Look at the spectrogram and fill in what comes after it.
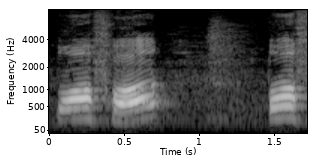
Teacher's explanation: বর্গের প্রথম দুইটা বর্ণ হচ্ছে অঘোষ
